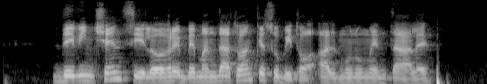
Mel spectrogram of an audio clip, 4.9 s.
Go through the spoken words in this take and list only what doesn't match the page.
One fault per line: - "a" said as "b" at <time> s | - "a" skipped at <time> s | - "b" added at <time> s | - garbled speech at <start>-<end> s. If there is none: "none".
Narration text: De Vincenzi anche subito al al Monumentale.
- "lo avrebbe mandato" added at 1.4 s
- "al" skipped at 3.4 s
